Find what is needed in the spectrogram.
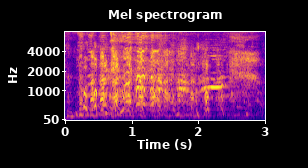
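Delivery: long high-pitched laugh. Real, not acted. Group laughing at own joke.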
